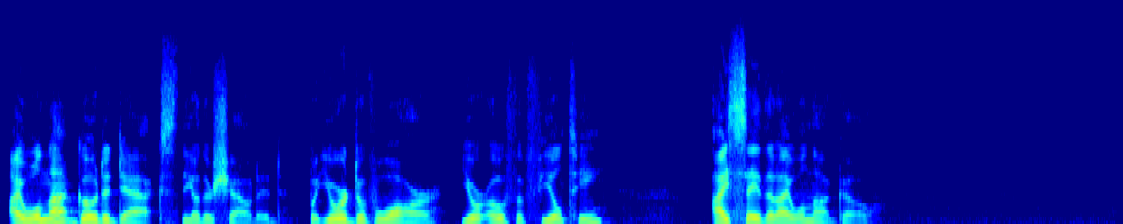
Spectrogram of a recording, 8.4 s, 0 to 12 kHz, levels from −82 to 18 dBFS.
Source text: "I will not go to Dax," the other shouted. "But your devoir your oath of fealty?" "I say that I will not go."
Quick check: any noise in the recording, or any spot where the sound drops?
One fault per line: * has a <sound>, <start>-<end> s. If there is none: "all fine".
all fine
